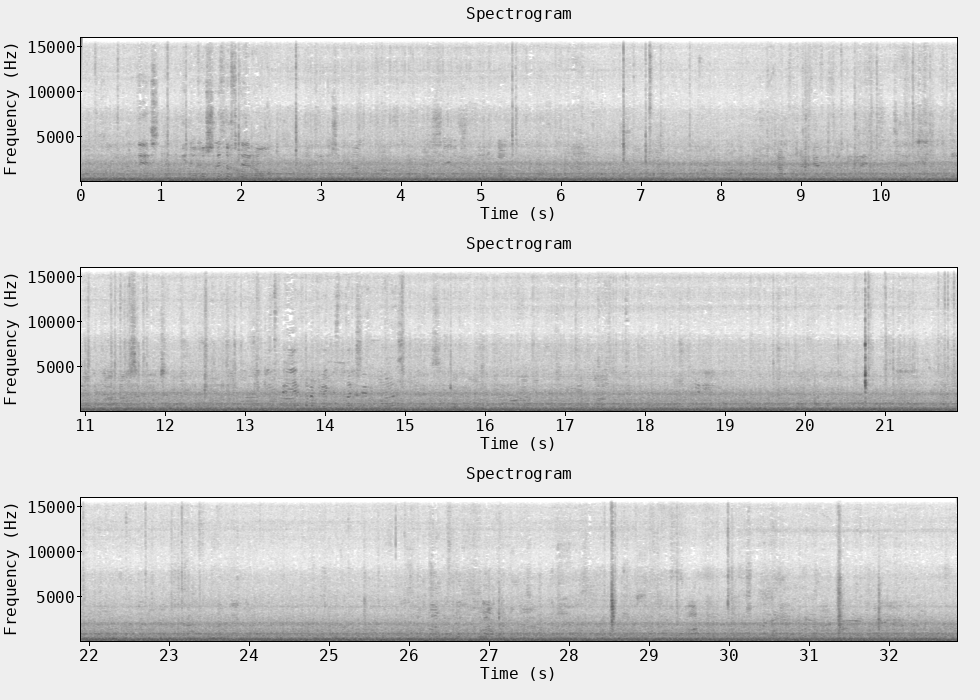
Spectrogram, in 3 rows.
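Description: Steady cabin noise of a Ryanair Boeing 737 airliner in descent: the jet engines and the rush of air past the fuselage, heard from a window seat as an even, low rush.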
